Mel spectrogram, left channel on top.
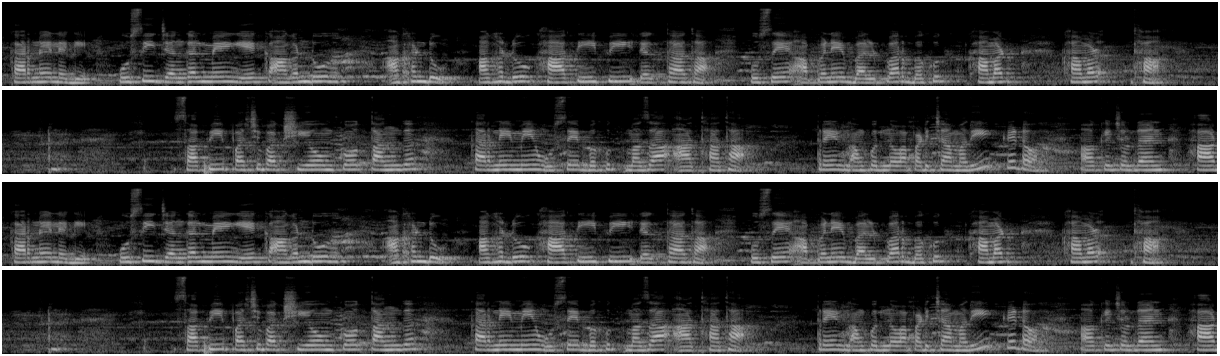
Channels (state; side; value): identical; both; correlation 1.00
